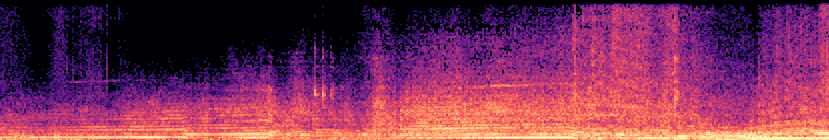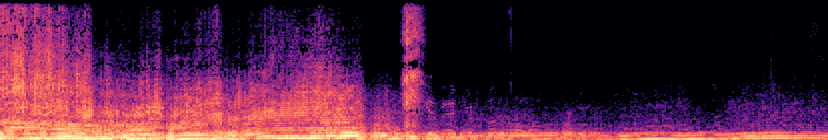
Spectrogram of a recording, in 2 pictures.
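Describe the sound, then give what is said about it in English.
The second of the Hyundai rally cars roars past at speed in Cornwall, its loud engine note climbing and dropping repeatedly as it shifts through gears, with the sound of its butterfly throttle and a harsh burst near the end, and no talking. “Second of the Hyundais. Listen.”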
